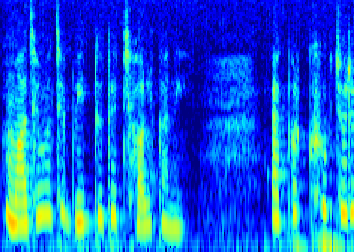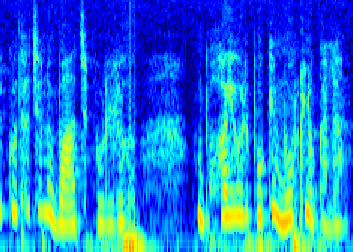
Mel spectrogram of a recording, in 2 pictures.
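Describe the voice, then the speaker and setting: A woman's voice: on the high side, expressive, close to an everyday voice. An actress playing an anguished, bitter young woman in an emotive, theatrical style of radio drama. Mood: wistful, narrating. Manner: emotive, dramatic, halting repetitions. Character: anguished, bitter young woman, disfigured, speaking to her former love. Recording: tinny, phone-like old radio drama recording, noisy.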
